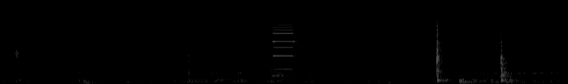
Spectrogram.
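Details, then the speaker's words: Rhythm Healthcare P2-E6 portable oxygen concentrator just powered up, rated about 40 decibels: quiet room, short start-up beep, then soft intermittent puffs and clicks of the device running quietly. "All right. So we got the device powered up right now and it is pretty quiet. Um they do rate it at about 40 decibels."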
